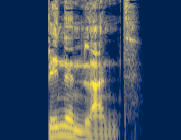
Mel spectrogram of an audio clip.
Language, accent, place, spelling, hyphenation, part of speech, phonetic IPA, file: German, Germany, Berlin, Binnenland, Bin‧nen‧land, noun, [ˈbɪnənˌlant], De-Binnenland.ogg
- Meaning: inland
